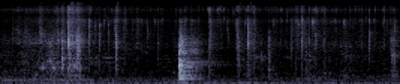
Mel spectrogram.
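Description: Mustard seeds with green and dry chillies frying in hot oil, a close sizzle broken by sharp pops and crackles, one bigger burst midway, with no one speaking.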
